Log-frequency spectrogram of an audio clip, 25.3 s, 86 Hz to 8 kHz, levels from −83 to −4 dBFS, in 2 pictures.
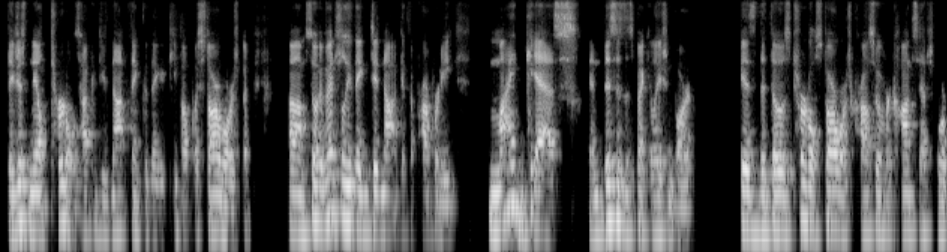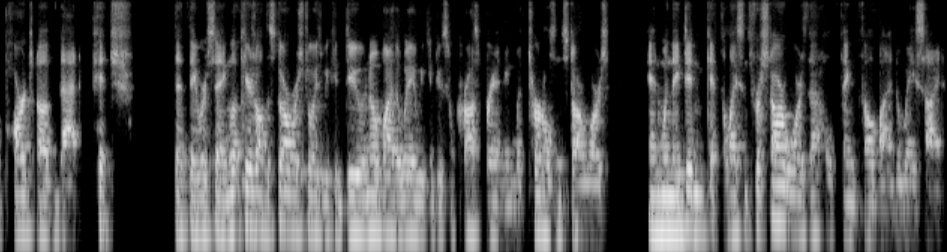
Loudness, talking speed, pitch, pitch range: -22 LUFS, 225 wpm, 115 Hz, 105-125 Hz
